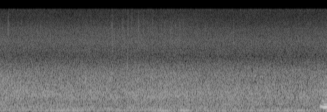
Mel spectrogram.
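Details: Only a steady, soft outdoor hiss with faint rustling, and a brief thump at the very end; no clear animal call is heard.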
